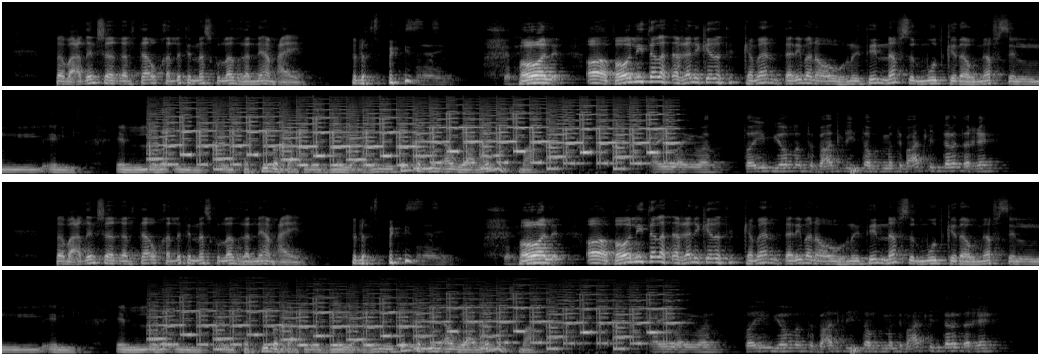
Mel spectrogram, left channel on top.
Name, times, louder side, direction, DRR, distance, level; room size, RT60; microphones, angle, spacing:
voice 1, 0.5-3.0 3.5-3.7 4.0-4.1 4.8-5.6 5.8-11.1 11.5-15.8, left 1 dB, 10° left, 8 dB, 1.1 m, -26 dB
voice 2, 4.1-4.5 5.0-5.5 16.8-17.5 17.8-20.2, left 1 dB, 70° left, 10 dB, 3.1 m, -34 dB
sound 1, 11.8-17.2, left 4 dB, 25° left, 1.5 m, -25 dB
15.0 x 12.5 x 6.7 m, 0.42 s
head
